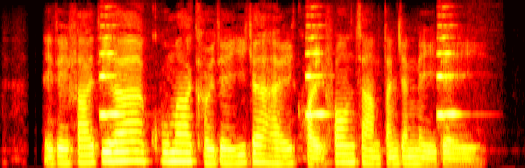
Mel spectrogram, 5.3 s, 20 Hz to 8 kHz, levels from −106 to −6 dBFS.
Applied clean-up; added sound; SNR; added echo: none; Bowed string instrument; 1 dB; none.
